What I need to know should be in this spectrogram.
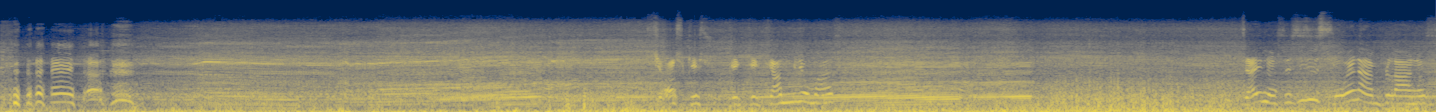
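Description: A motorcycle engine hums and revs up and down through the gears.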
